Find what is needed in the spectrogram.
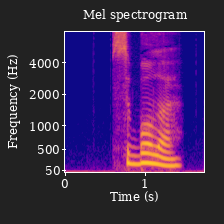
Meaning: onion (a monocotyledonous plant of the genus Allium allied to garlic, used as a vegetable and a spice)
- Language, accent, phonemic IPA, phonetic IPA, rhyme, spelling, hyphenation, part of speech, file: Portuguese, Portugal, /sɨˈbo.lɐ/, [sɨˈβo.lɐ], -olɐ, cebola, ce‧bo‧la, noun, Pt cebola.ogg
